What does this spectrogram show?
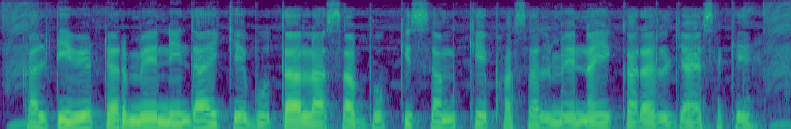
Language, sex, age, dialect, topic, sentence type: Chhattisgarhi, male, 25-30, Northern/Bhandar, agriculture, statement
